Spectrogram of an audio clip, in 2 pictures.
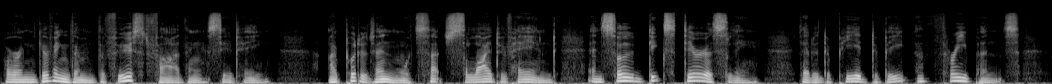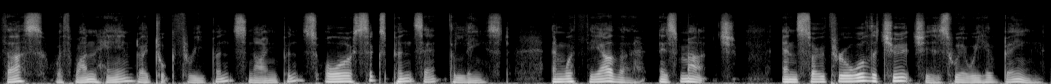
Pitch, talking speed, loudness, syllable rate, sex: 115 Hz, 165 wpm, -19 LUFS, 4.2 syllables/s, male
